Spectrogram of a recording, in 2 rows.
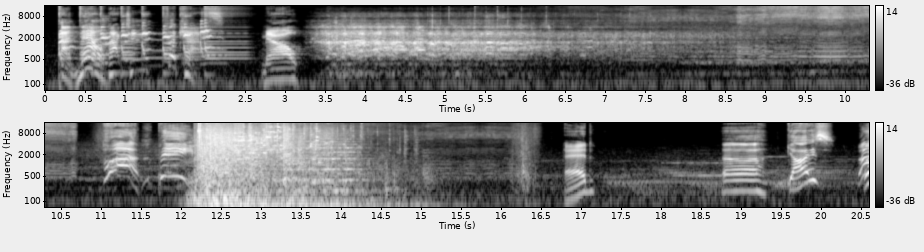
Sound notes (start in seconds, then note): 3.4 canned laughter; 12.1 explosion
